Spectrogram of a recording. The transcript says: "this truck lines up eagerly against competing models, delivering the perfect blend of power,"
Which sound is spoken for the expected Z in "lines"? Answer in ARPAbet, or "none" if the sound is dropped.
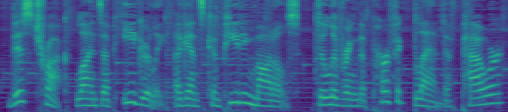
Z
